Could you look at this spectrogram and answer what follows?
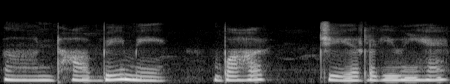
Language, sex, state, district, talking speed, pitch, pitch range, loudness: Hindi, female, Himachal Pradesh, Shimla, 95 wpm, 195 Hz, 180-210 Hz, -16 LUFS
